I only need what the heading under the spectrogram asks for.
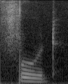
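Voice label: "food", Nigerian Pidgin, male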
